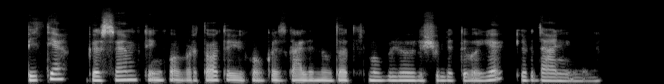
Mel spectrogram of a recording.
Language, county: Lithuanian, Alytus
